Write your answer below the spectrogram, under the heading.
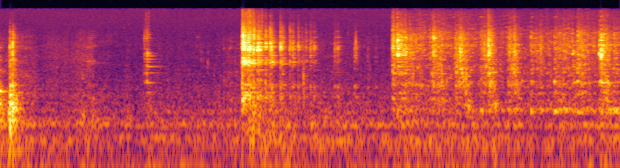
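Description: Wire whisk beating stock into a roux in a stainless steel stockpot: a fast run of clicks and scrapes of the wires against the pot begins about four seconds in. Before it, a metal clank at the start and a louder clatter of cookware about two and a half seconds in.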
